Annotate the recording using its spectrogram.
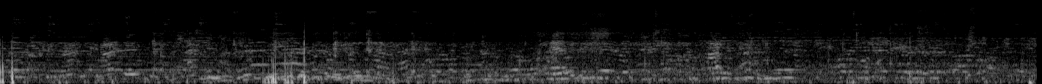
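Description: Many people chatter in a busy street crowd outdoors.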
